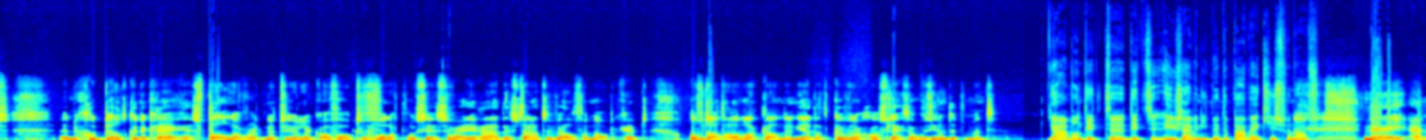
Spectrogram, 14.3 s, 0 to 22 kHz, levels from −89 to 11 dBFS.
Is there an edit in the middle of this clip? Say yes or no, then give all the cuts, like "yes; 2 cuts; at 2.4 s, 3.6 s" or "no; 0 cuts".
no; 0 cuts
